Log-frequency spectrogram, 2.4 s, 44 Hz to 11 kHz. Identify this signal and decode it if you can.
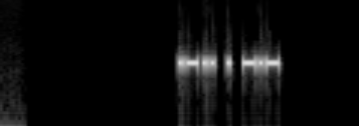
Morse code, heard as a keyed tone, about 42 wpm, 700 Hz. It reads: LEK
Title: USA Call Sign Postfixes - 3 Letters 45wpm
